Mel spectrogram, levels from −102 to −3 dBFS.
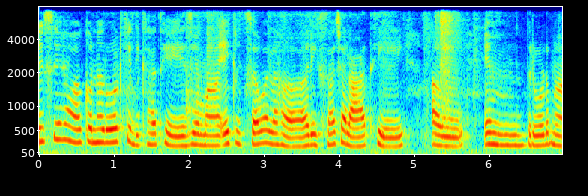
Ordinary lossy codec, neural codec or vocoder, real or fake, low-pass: none; codec, 16 kHz, 2 kbps, FunCodec, trained on Chinese and English, 25 frames a second; fake; 7.2 kHz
